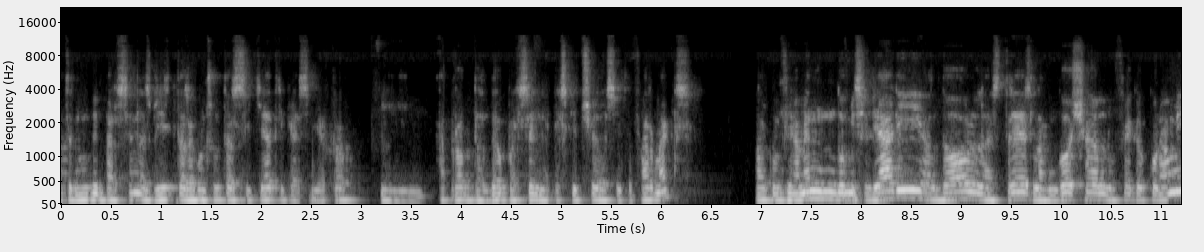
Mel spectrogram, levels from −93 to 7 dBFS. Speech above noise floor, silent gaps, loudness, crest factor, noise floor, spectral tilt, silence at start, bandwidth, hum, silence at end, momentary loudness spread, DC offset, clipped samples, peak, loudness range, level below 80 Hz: 55 dB; none; -21 LUFS; 14 dB; -75 dBFS; -7.5 dB/octave; 0 s; 9.2 kHz; none; 0 s; 14 LU; under 0.1%; under 0.1%; -6 dBFS; 7 LU; -52 dBFS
